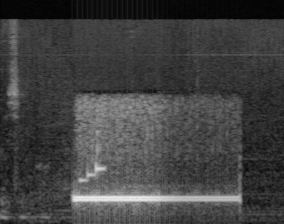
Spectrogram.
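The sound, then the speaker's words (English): A single steady electronic phone ringing tone sounds loud for under two seconds, then cuts off abruptly, with only faint background noise before and after. “It's going to be over here, so you can hear the ringing.”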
